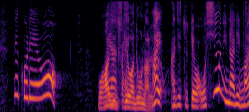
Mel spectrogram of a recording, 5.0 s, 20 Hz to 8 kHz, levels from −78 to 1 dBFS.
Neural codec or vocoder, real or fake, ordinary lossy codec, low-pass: none; real; none; none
